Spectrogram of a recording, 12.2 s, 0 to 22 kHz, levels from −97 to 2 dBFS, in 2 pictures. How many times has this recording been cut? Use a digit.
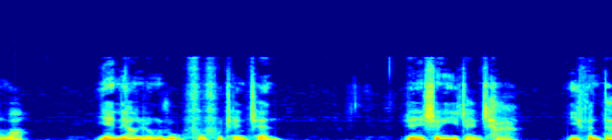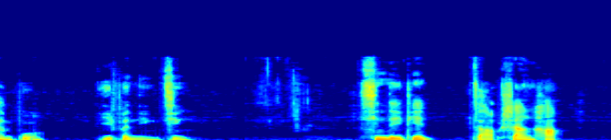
0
